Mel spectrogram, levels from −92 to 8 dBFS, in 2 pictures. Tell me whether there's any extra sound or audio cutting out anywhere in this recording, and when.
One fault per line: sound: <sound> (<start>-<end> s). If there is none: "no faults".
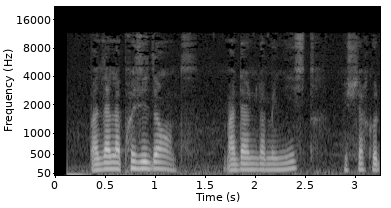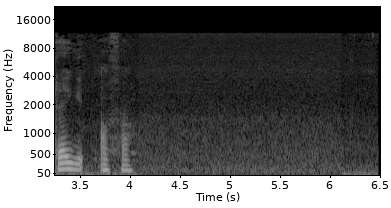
no faults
